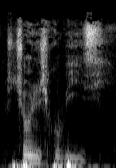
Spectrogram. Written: xtunxhgubis

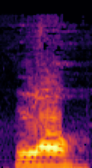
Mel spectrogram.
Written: lo

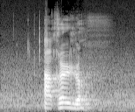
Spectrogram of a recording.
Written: AHKƗR

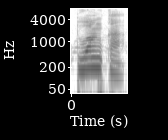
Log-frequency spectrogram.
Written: tuanka

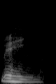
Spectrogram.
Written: mehin

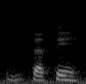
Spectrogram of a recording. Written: atate

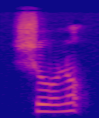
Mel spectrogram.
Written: xunu

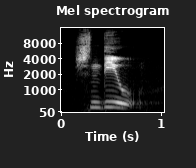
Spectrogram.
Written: xndiu

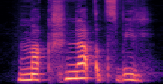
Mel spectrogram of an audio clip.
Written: maqxnaqtzbil

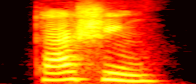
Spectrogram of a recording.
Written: kaxin

